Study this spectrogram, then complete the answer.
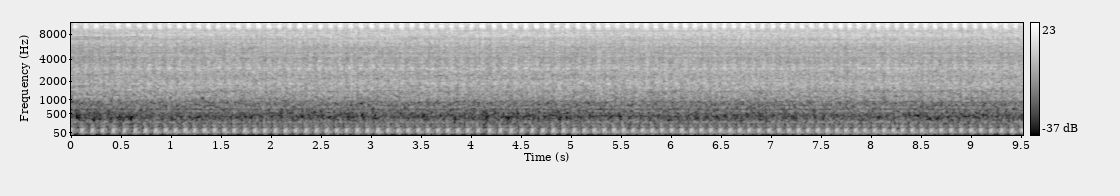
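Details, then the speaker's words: Go-kart small single-cylinder engine in snow, just above freezing, after a hard cold start: fast, even putter at steady idle, cold engine just starting to pick up. "wow wow all right it's picking up a little bit now"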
